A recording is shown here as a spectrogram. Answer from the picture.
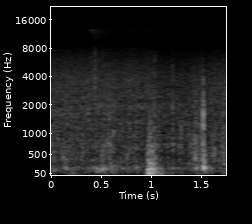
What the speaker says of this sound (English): I'm gonna wait to see if this rain lets up.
